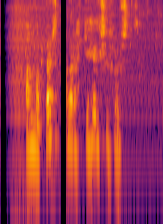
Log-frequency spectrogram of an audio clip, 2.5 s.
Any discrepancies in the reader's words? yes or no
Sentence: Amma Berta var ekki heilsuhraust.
no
